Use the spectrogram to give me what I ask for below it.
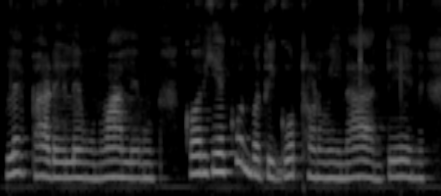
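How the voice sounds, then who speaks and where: A woman's voice: fairly high pitch, fairly even intonation, moderate pace, darkish tone, natural voice. A woman voicing an elderly, worn-out mother who keeps complaining and scolding. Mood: grumbling. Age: older. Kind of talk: cartoon family drama.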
